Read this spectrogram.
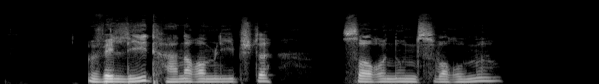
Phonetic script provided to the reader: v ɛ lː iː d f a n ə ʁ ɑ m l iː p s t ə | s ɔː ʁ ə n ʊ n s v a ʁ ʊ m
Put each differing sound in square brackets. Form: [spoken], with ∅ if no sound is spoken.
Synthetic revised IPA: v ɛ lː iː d [h] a n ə ʁ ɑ m l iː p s t ə | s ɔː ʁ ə n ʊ n s v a ʁ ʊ m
